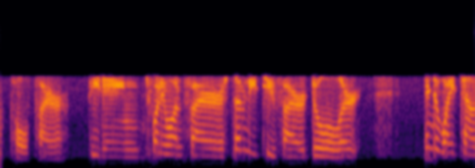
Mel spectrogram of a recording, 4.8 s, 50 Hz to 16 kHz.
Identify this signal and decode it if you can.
Emergency Alert System (SAME) tones, heard as harsh buzzing bursts, with speech. It is heard from 0.3 to 4.1 s.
